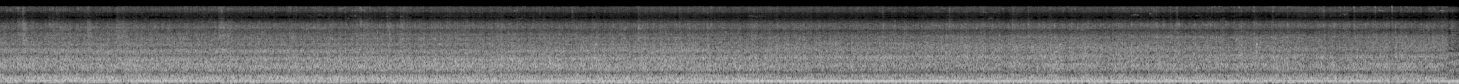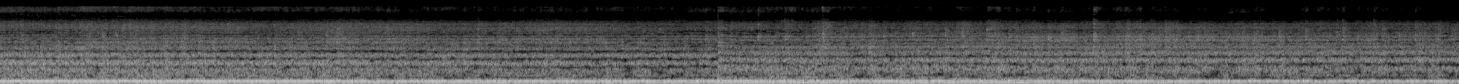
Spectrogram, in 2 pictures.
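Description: Mahindra combine harvester running steadily as it cuts and threshes paddy: a diesel engine hum under the rattle and whir of the threshing machinery. About halfway through, the sound suddenly becomes duller and less noisy, as though heard from farther away.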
